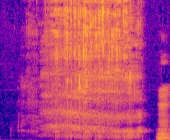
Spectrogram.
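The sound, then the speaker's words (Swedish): A loud slurp of water drawn in for over a second, airy and gurgling, followed by a brief voiced gasp right after swallowing. “Gud vad det är jobbigt att surpla varje gång.”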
